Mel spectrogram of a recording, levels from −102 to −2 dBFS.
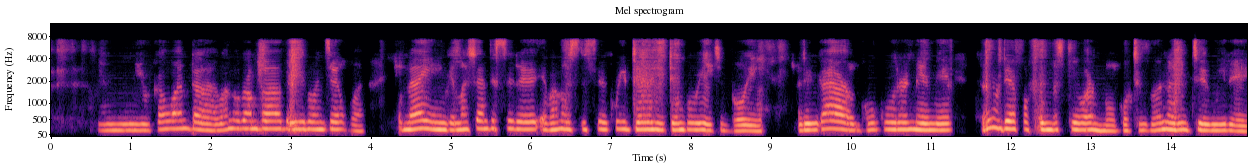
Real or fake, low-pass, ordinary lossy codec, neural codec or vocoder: fake; 7.2 kHz; AAC, 64 kbps; codec, 16 kHz, 1.1 kbps, Voila-Tokenizer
